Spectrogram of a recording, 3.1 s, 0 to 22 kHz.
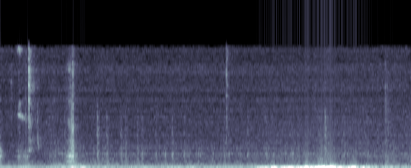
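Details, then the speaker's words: Older Crane 100 series gas boiler with Honeywell L8148G control, relay closed manually for power-outage operation: quiet hum, then a soft low roar swells in about two seconds as burners light and settle to a steady rumble; normal. "on then we can you hear those burners running take this off and we'll hear them turn off or essentially back to the pilot light low burner operation"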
